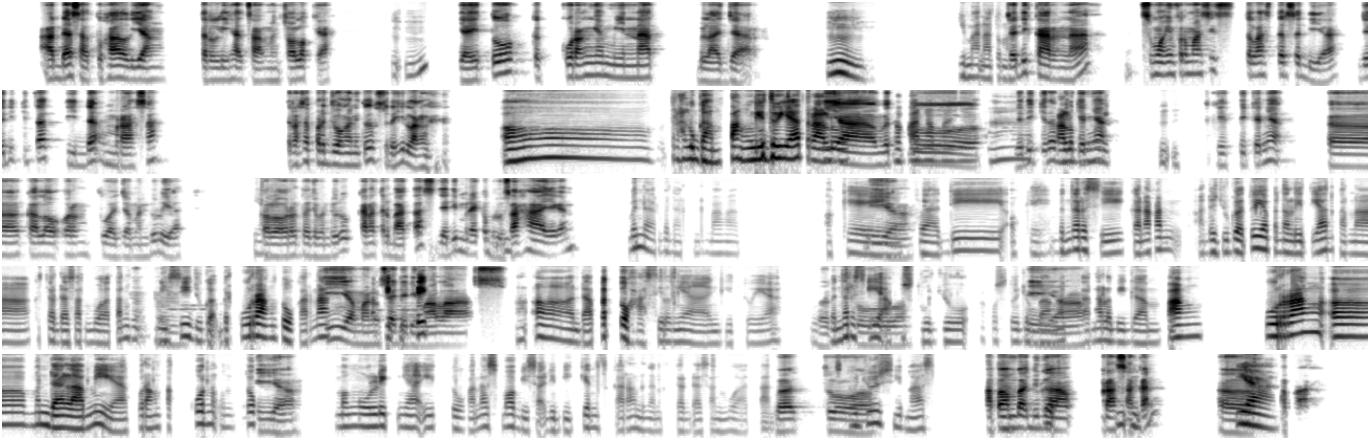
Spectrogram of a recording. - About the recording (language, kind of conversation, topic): Indonesian, unstructured, Bagaimana teknologi memengaruhi cara kita belajar saat ini?
- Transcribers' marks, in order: tapping; chuckle; other background noise; background speech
